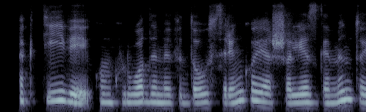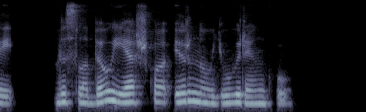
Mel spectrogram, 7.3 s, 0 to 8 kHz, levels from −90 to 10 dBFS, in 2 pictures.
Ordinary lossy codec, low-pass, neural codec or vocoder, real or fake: Opus, 24 kbps; 7.2 kHz; none; real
